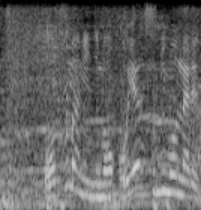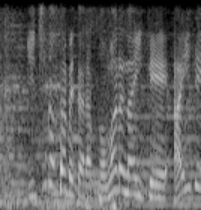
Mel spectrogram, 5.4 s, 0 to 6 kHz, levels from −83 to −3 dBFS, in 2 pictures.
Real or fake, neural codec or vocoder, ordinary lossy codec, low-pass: fake; codec, 16 kHz, 2 kbps, X-Codec, HuBERT features, trained on balanced general audio; Opus, 32 kbps; 5.4 kHz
